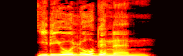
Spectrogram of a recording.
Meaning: plural of Ideologin
- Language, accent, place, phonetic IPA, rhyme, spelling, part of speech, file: German, Germany, Berlin, [ideoˈloːɡɪnən], -oːɡɪnən, Ideologinnen, noun, De-Ideologinnen.ogg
